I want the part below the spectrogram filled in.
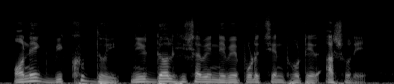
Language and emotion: Bengali, neutral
